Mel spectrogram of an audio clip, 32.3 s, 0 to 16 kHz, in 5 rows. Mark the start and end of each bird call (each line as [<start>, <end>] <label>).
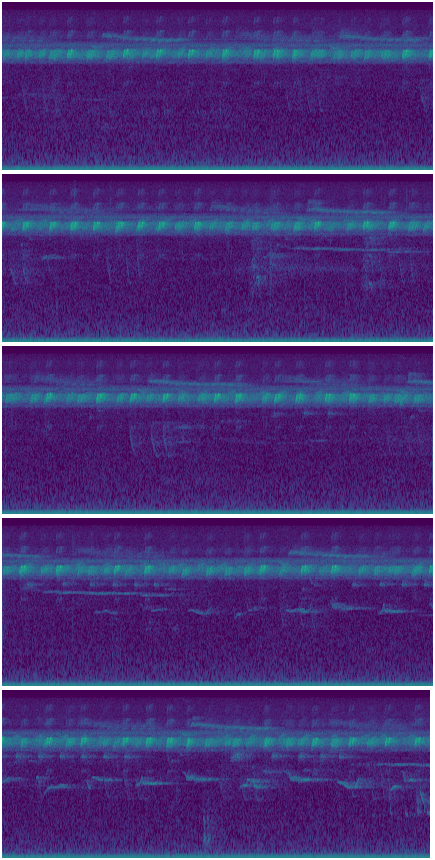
[0.00, 1.64] Black-faced Antthrush (Formicarius analis)
[0.00, 32.28] Buff-breasted Wren (Cantorchilus leucotis)
[1.04, 3.74] Thrush-like Wren (Campylorhynchus turdinus)
[6.34, 7.14] White-bellied Tody-Tyrant (Hemitriccus griseipectus)
[6.84, 7.54] unidentified bird
[9.44, 12.04] Plumbeous Antbird (Myrmelastes hyperythrus)
[10.04, 12.34] Red-bellied Macaw (Orthopsittaca manilatus)
[10.74, 12.94] Amazonian Grosbeak (Cyanoloxia rothschildii)
[14.84, 19.44] White-bellied Tody-Tyrant (Hemitriccus griseipectus)
[15.34, 19.64] Black-faced Antthrush (Formicarius analis)
[19.94, 22.34] Amazonian Grosbeak (Cyanoloxia rothschildii)
[20.64, 32.28] Hauxwell's Thrush (Turdus hauxwelli)
[25.54, 28.14] Black-faced Antthrush (Formicarius analis)
[30.94, 32.28] Amazonian Grosbeak (Cyanoloxia rothschildii)
[31.34, 32.28] Thrush-like Wren (Campylorhynchus turdinus)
